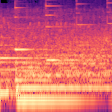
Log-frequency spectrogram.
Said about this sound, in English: Your raft begins to turn a corner and you hear the sleepy bellow of a waterfall. And then you see it.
